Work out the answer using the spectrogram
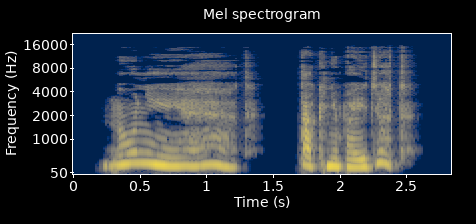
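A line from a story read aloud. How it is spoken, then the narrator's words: Exclaiming. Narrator (Russian): Опять воскликнула я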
